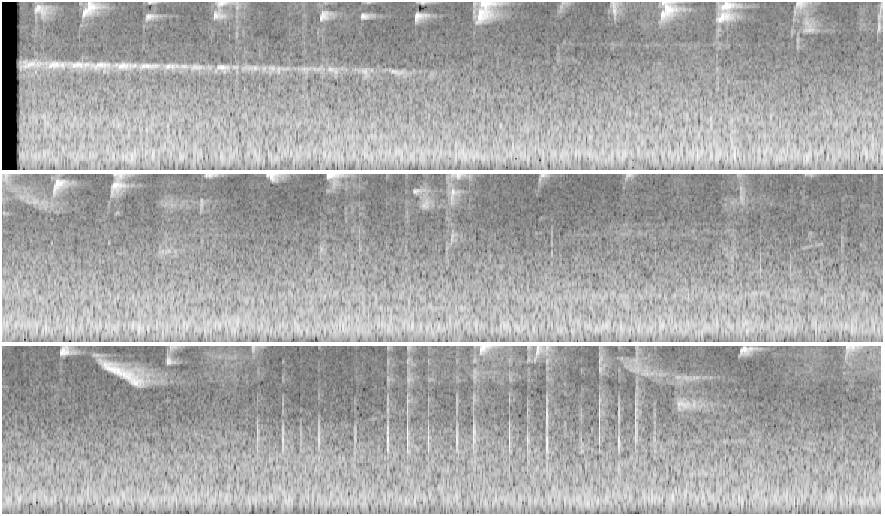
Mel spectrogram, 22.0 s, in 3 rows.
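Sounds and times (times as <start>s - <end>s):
bird high-pitched calls: 0.2s - 4.8s.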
